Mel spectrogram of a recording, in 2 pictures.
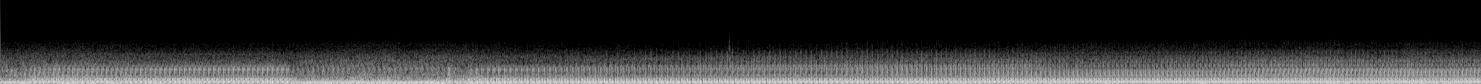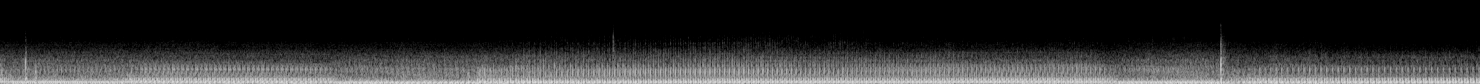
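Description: Motorcycle engine running at road speed, its revs climbing steadily and then breaking off briefly at about five gear changes or throttle lifts.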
